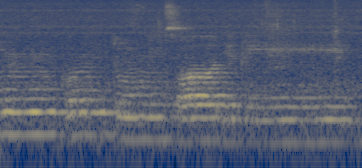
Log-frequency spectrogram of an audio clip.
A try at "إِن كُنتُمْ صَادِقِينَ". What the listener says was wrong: What's the rule in kuntum? طيب. The word, when you said in, you made it a little bit long, but when you say kun, you didn't make it long at all.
